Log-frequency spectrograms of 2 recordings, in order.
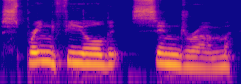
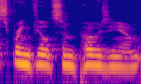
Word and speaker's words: Springfield Syndrome: It's Springfield Syndrome, not Springfield Symposium.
